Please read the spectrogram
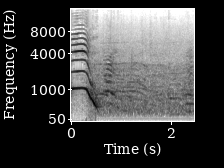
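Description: A spectator's high-pitched whoop, held briefly and dropping steeply in pitch as it ends about half a second in, followed by faint crowd voices.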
